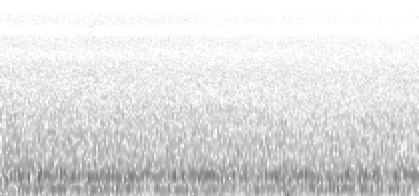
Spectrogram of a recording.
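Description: A honeybee swarm entering a hive box makes a dense, steady buzzing drone, close and unbroken throughout.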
